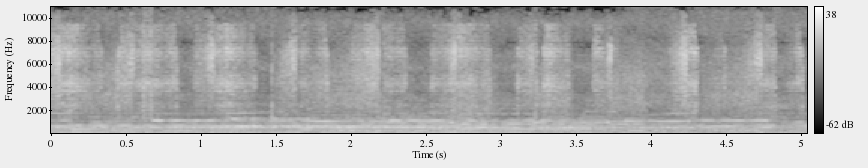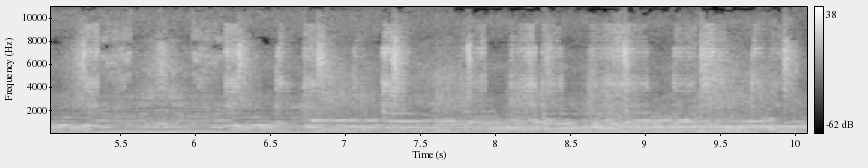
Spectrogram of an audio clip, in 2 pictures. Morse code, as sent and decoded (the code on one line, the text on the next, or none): none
